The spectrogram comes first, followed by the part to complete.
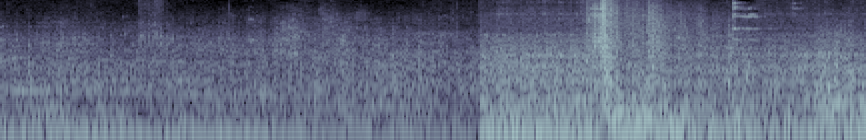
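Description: Tracked armoured vehicles' engines rumbling steadily, with a single sharp shot about three seconds in.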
